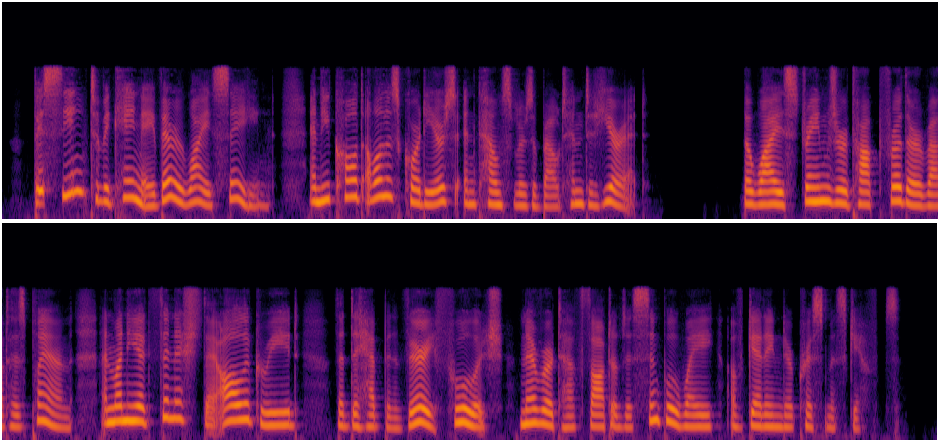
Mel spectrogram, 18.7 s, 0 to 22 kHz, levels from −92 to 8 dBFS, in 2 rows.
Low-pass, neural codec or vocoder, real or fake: 7.2 kHz; codec, 16 kHz, 0.5 kbps, FunCodec, trained on LibriTTS, 25 frames a second; fake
